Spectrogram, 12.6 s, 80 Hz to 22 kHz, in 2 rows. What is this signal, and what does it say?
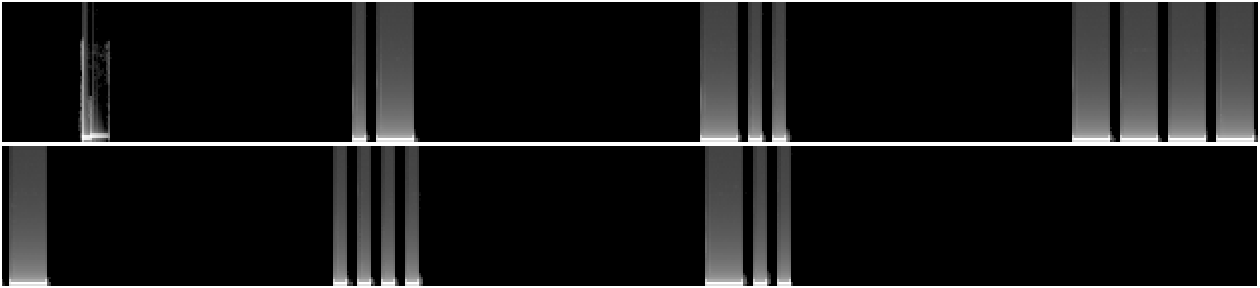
Morse code, heard as a keyed tone, about 20 wpm, spaced as for 5 wpm, 700 Hz. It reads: AD0HD
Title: USA Call Signs - 8x Character Spacing - 20wpm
